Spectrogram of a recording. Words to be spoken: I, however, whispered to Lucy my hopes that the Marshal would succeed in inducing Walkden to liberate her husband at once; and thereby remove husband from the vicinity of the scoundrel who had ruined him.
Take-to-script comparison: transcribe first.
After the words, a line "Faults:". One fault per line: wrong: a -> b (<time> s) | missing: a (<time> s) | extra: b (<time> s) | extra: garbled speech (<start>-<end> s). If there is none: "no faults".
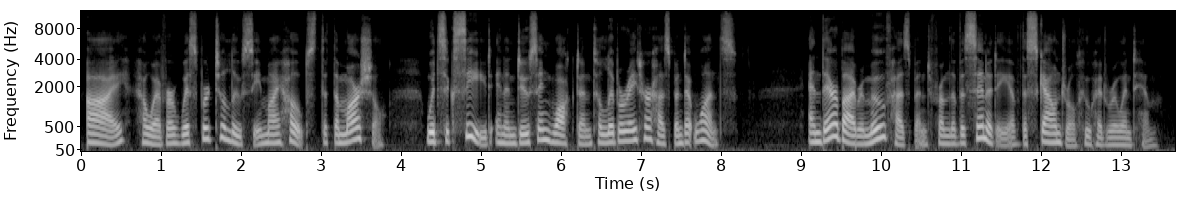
I, however, whispered to Lucy my hopes that the Marshal would succeed in inducing Walkden to liberate her husband at once; and thereby remove husband from the vicinity of the scoundrel who had ruined him.
Faults:
no faults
